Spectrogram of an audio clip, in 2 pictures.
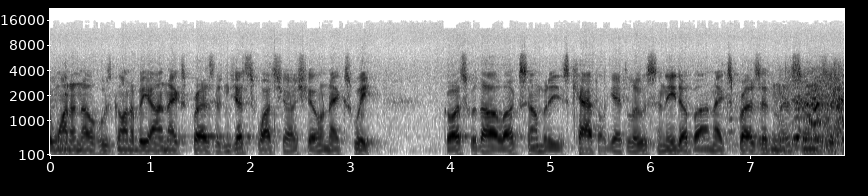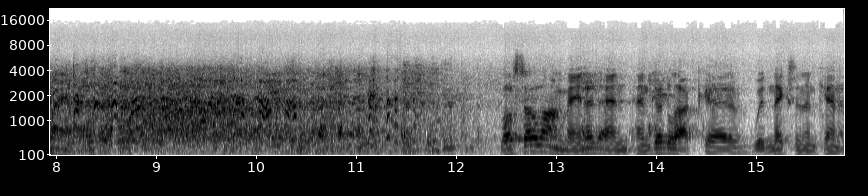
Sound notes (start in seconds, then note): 8.7 laughter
